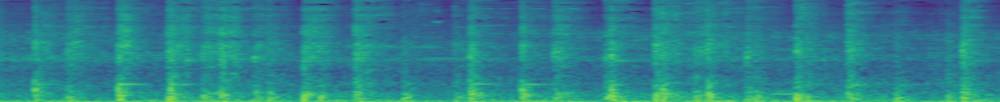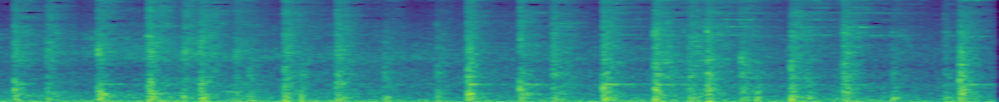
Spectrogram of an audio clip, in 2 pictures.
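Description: Freight train of covered hopper cars rolling past close by: a steady low rumble with dense, irregular clatter and knocking of steel wheels and trucks on the rails.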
